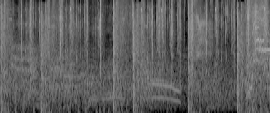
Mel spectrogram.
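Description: Gunshots fire in sharp bursts.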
